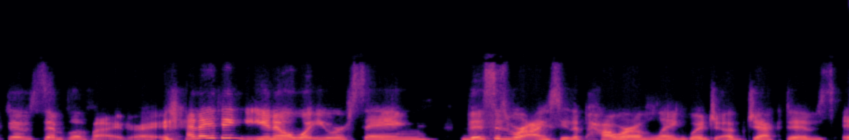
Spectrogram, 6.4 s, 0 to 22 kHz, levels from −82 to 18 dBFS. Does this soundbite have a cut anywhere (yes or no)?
yes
